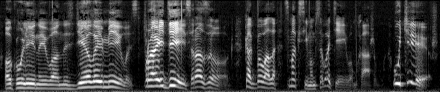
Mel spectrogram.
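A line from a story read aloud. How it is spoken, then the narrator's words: Pleading, unusually deep voice. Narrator (Russian): стал просить ее необычно густым голосом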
